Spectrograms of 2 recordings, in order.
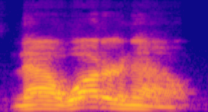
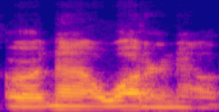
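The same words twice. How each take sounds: First: Calling out, louder. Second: Said in the usual way. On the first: Shown as a demonstration. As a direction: shout water now with force. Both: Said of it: "That, it denotes water".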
